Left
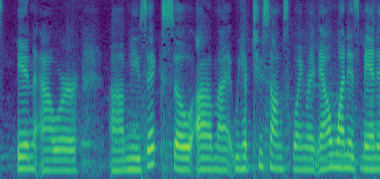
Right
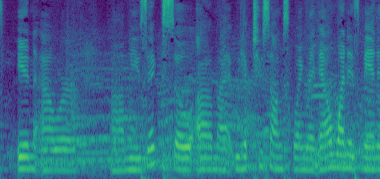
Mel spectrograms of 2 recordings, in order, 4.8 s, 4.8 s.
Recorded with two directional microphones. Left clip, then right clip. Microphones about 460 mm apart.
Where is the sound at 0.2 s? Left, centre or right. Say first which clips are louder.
Left 5 dB; left.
